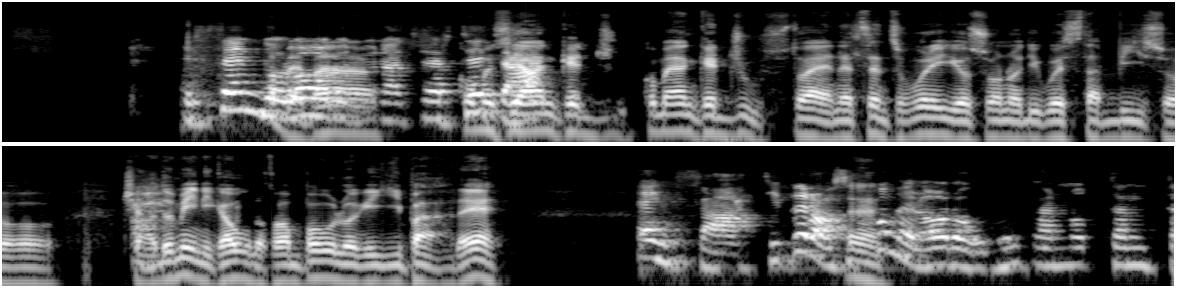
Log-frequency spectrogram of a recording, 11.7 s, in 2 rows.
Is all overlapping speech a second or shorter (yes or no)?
no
